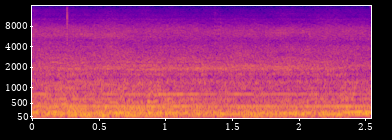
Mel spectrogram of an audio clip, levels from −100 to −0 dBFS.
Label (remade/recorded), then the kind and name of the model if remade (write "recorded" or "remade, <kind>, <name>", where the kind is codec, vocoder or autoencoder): remade, codec, SNAC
